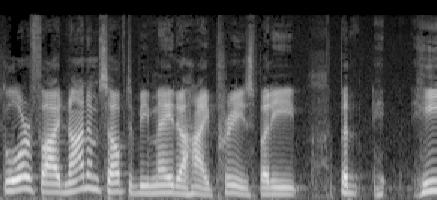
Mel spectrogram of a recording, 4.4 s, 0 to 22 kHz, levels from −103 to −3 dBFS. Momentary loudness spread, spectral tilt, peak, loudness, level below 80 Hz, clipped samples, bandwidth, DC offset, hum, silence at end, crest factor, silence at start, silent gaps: 19 LU; -6 dB/octave; -6 dBFS; -23 LUFS; -56 dBFS; under 0.1%; 16 kHz; under 0.1%; none; 0 s; 18 dB; 0.05 s; none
